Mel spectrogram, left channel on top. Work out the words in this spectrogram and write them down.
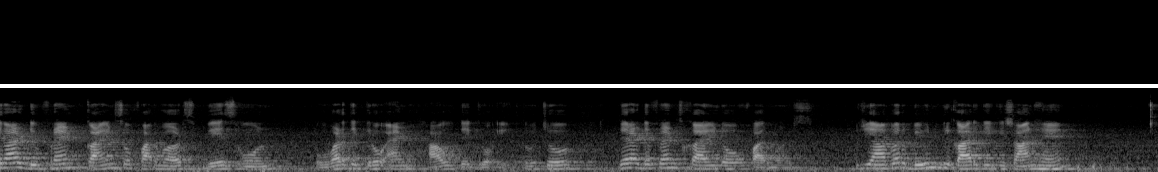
are different kinds of farmers based on what they grow and how they grow it। तो बच्चों there are different kind of farmers। तो यहाँ पर विभिन्न प्रकार के किसान हैं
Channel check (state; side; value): silent; left; digital silence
